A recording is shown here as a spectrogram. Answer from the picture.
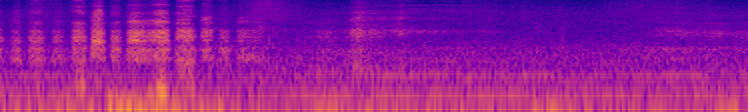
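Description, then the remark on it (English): A person mimics a giant Malinois dog at a bar panting, with a quick run of rhythmic, breathy huffs, loudest at the start, then trailing into softer, slower breaths. “I said, are you a Malinois? And dog's like...”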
